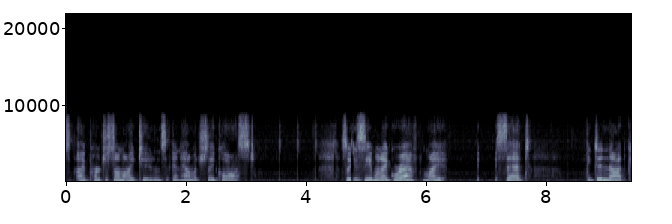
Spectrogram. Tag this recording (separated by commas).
Speech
